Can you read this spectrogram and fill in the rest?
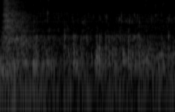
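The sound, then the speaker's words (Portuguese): Boiling water pours steadily over dry, unsoaked cashew nuts for a couple of seconds while making cashew milk, a continuous splashing gurgle with no talking. “Olha, eu coloco a castanha aqui, ela não está de molho, está sequinha. Estou usando água quente, água fervendo.”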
